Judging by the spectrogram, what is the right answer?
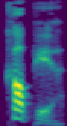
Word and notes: copier: anglais

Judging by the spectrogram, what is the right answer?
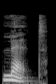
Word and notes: let: anglais

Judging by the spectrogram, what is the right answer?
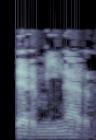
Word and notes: terminar: espagnol

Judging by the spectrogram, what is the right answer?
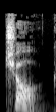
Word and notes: chalk: anglais

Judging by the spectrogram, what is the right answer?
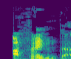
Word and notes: afrenta: espagnol

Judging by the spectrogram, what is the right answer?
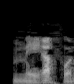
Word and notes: megáfono: Spanish

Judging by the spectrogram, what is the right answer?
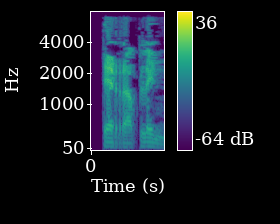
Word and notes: terraplén: espagnol

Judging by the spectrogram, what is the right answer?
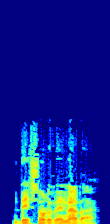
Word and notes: desordenado: espagnol

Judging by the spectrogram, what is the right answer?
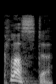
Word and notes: cluster: anglais

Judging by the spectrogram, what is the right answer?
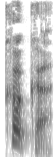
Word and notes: cooker: anglais

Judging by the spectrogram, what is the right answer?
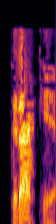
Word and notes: tráquea: espagnol

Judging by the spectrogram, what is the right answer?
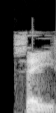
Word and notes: seis: espagnol

